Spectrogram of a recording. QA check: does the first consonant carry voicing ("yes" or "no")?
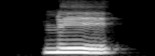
yes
